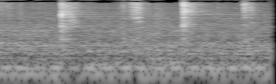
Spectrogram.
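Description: Spoon scraping a pan in a few sharp strokes while semolina roasts in ghee, with a steady low background hum and faint crackle.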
